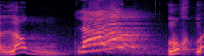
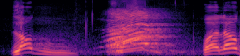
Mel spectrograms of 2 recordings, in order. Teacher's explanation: کلکلا نہیں کرنا، لض. لض، اپنے مخرج میں آواز تھوڑی جاری رہتی ہے.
